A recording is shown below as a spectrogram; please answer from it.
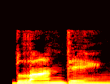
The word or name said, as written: blonding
